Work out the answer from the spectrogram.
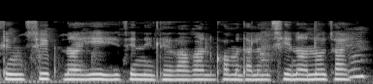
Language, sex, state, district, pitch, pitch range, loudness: Chakma, female, Tripura, Unakoti, 230 Hz, 220-235 Hz, -13 LUFS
